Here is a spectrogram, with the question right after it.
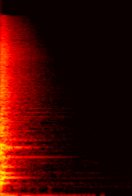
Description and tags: Ludwig Snare Drum Rim Shot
